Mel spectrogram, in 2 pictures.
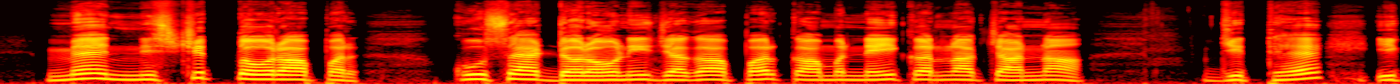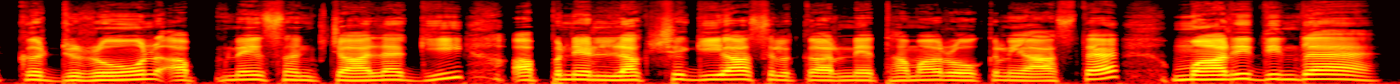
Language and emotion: Dogri, fearful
